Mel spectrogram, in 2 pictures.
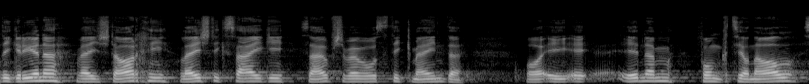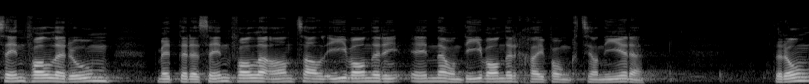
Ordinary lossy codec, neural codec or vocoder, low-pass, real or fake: none; none; 9.9 kHz; real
